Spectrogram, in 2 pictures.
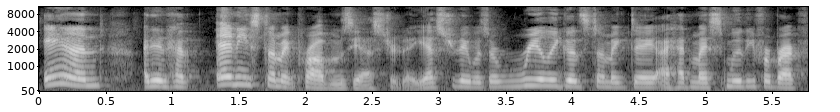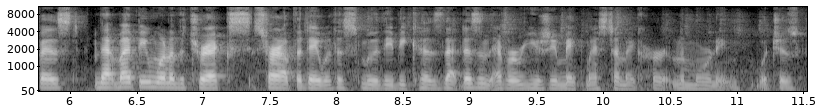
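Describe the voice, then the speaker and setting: A chatty, upbeat woman with a fairly low voice, talking casually to her camera in a rambling way. She sounds a little congested, with a sore throat. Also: quick pace, few pauses. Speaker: book vlogger.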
